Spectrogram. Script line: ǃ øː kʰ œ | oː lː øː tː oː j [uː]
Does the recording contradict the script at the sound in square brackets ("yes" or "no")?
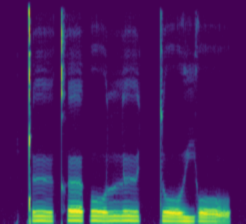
yes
